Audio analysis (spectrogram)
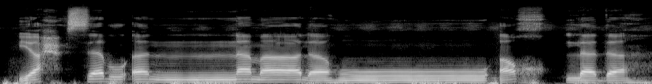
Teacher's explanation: ہا کو واضح نکالنا ہے لیکن ہلانا نہیں ہے، سین کو باریک سیٹی سے ادا کرنا ہے۔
